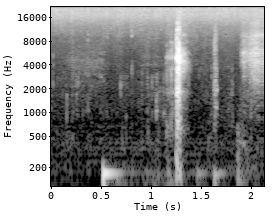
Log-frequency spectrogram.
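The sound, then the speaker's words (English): A person chews a Jell-O shot, with a few crisp crunches and soft mouth noises at an uneven pace, one sharp crunch standing out midway, with no talking. “I'm still chewing.”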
